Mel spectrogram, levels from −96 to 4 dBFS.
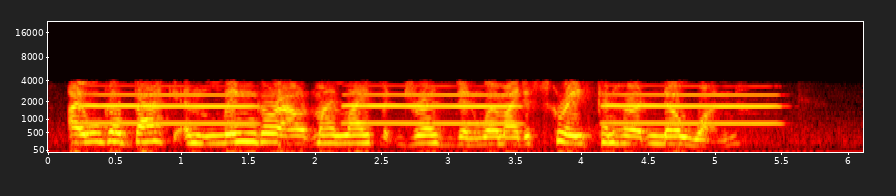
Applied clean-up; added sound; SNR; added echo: none; Wind instrument, woodwind instrument; 2 dB; none.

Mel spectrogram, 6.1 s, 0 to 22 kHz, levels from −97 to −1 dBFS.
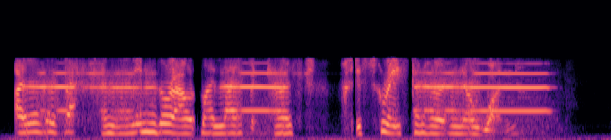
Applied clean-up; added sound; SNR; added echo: neural diffusion model UNIVERSE++.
